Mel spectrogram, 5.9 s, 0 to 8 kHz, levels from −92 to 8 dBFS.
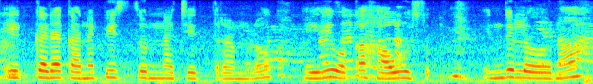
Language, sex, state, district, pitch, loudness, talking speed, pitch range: Telugu, female, Andhra Pradesh, Sri Satya Sai, 225 Hz, -16 LUFS, 70 wpm, 210-240 Hz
